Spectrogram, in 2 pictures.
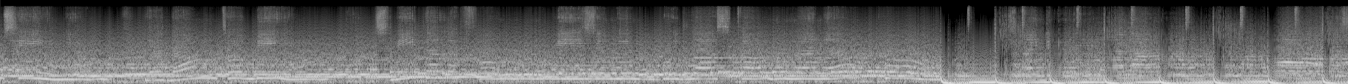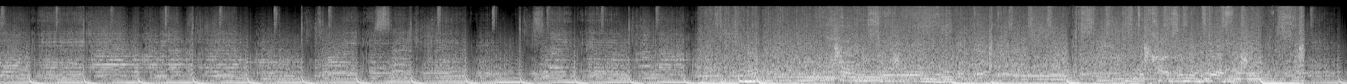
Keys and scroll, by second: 26.5 Page_Down.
